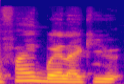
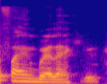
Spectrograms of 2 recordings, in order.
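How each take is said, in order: First: Put-on slow, drawn-out "Fine boy like you"; drawn-out teasing. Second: Said in the usual way. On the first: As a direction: stretch each word of "Fine boy like you" out slowly and teasingly. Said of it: "And I say". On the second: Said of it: "I say".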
